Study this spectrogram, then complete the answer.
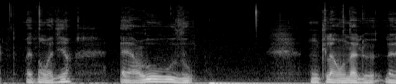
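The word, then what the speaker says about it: أَعُوذُ: Donc ça va être, on va le prononcer Qul. Maintenant on va dire a'udhu.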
